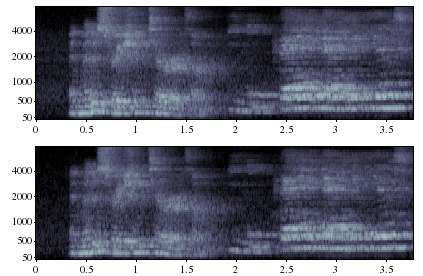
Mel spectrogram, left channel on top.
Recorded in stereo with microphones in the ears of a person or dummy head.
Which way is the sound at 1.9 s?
50° left (ahead or behind).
